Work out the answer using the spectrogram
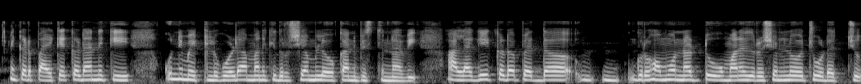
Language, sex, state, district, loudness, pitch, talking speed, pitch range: Telugu, female, Andhra Pradesh, Chittoor, -12 LUFS, 205 Hz, 140 wpm, 195-215 Hz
